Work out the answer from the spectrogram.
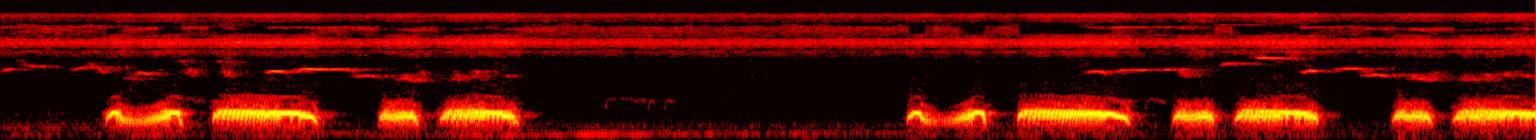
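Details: Spotted dove employed as a decoy in trapping repeats its husky coo phrases, short note then longer note, twice, pauses about two seconds, then delivers three more pairs; faint high insect buzz in the background.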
